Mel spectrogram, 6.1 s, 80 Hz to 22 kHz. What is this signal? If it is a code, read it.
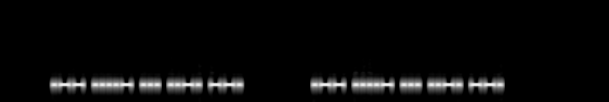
Morse code, heard as a keyed tone, about 34 wpm, 700 Hz. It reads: W4SFG W4SFG
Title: USA Call Signs - 5 Characters - Repeated 2x - 35wpm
